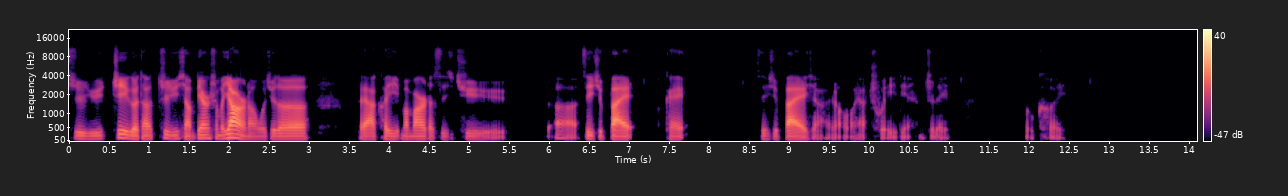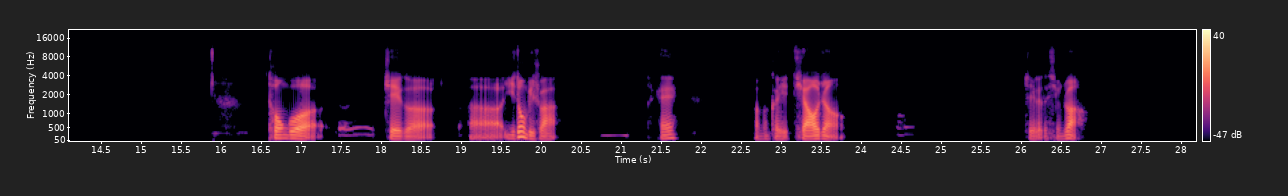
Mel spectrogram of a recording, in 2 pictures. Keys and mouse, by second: 0.1 middle click, 0.7-1.8 drag, 1.8 ctrl+z, 2.0 ctrl+z, 2.3 f, 2.9-4.1 drag, 4.1 ctrl+z, 4.3 click, 5.2 middle click, 5.7 click, 6.6 middle click, 7.1 click, 7.8 middle click, 8.7-9.7 drag, 9.7 middle click, 9.9 ctrl+z, 10.1 ctrl+z, 10.3 click, 10.9 middle click, 11.3-12.7 drag, 12.7 middle click, 13.4 ctrl+z, 13.5-14.9 drag, 14.9 middle click, 15.5-17.5 drag, 17.5 middle click, 18.1 f, 18.6 click, 19.3 middle click, 19.7 click, 20.1 middle click, 20.5 click, 20.8 middle click, 21.5 click, 21.8 middle click, 22.4 click, 22.7 middle click, 23.3 click, 23.7 middle click, 24.2 click, 24.5 middle click, 24.9 click, 25.1 middle click, 25.5 click, 26.3-27.3 middle drag, 27.3 click, 27.6 middle click.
